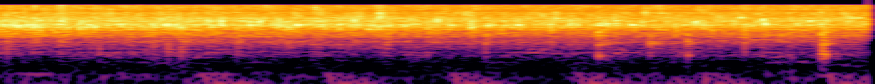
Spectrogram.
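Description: Chopped celery and onion sweat in a hot pan, giving a steady, close sizzle with soft hiss and occasional light crackles throughout.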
